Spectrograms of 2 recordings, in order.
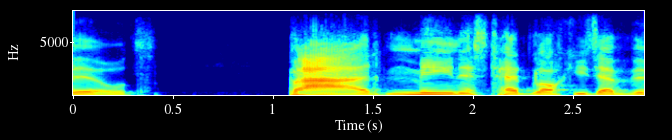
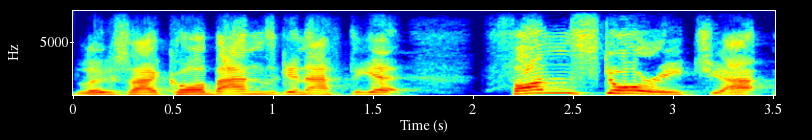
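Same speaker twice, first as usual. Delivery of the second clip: higher, louder excited burst; high loud excited story tease; 7 semitones higher, 9 dB louder than usual. Real, not acted. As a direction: burst into hype for a fun story. Sudden hype storytelling.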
